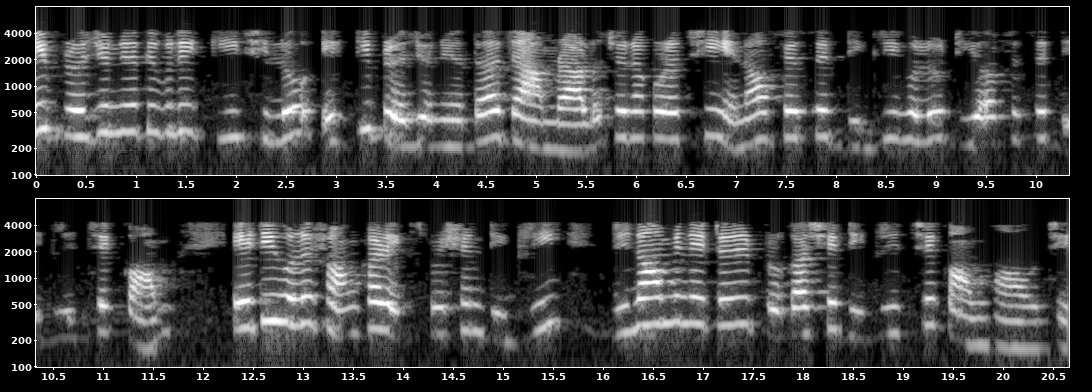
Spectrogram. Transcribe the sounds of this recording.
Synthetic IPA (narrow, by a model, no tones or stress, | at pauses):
ejpɾood͡ʑoniot̪iɡulikit͡ɕʰiloek̚ʈipɾood͡ʑoniot̪ad͡ʑaamɾaalot͡ɕonakoɾet͡ɕʰienaɔfeseɾɖiɡɾiɦoloɖiɔfeseɾɖiɡɾit͡ɕʰekɔm | eʈiɦoloʃɔŋkʰaɾekspɾeʃonɖiɡɾi | ɖinɔmineʈoɾeɾpɾokaʃeɖiɡɾit͡ɕʰekɔmɦɔaot͡ɕʰe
